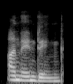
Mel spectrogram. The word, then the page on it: unending: Indian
